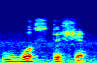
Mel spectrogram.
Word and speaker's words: Worcestershire: the uk wash your sister sauce yeah it's pronounced worcestershire yeah i don't care i can't say it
